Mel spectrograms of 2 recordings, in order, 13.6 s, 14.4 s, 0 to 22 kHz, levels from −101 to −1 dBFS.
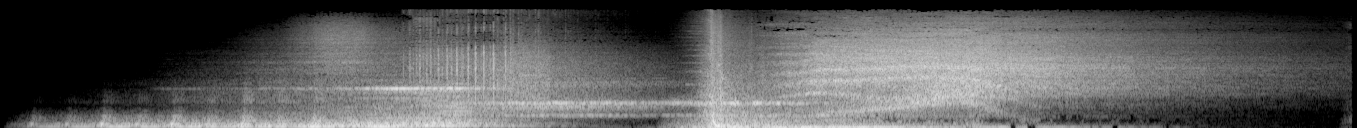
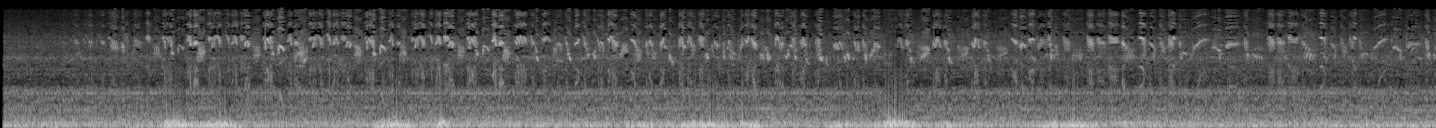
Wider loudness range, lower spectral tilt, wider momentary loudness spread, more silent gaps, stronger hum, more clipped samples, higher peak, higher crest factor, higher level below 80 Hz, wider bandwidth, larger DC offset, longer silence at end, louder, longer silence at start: first, 11 LU vs 3 LU; about the same, -3.5 dB/octave vs -4.5 dB/octave; first, 21 LU vs 8 LU; neither; neither; neither; first, 0 dBFS vs -14 dBFS; about the same, 18 dB vs 16 dB; first, -24 dBFS vs -38 dBFS; about the same, 16 kHz vs 16.5 kHz; neither; first, 1.65 s vs 0 s; first, -17 LUFS vs -31 LUFS; first, 0.3 s vs 0 s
